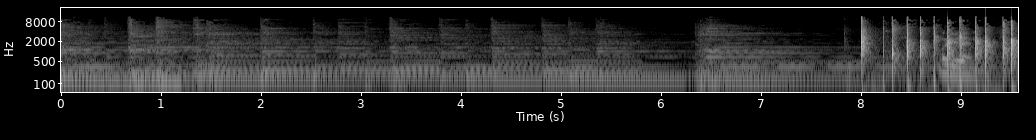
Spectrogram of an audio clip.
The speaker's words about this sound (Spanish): Eran siempre pobres los aplausos, bien, bien. Pero es que estamos cuatro aquí.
